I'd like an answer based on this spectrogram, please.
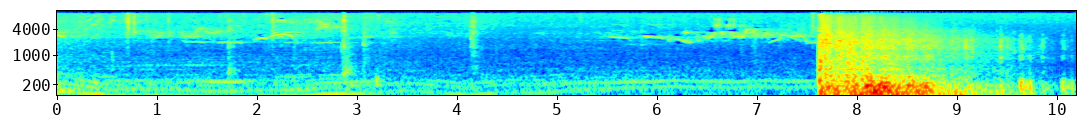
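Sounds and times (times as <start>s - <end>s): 
car exploding: 7.6s - 10.1s.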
